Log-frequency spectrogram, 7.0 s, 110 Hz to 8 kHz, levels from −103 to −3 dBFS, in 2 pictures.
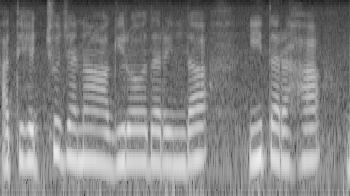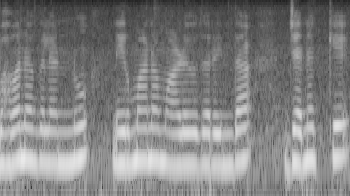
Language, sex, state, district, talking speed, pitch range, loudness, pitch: Kannada, female, Karnataka, Belgaum, 95 wpm, 225-245 Hz, -23 LUFS, 235 Hz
